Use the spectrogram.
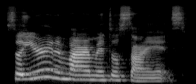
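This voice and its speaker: A woman's voice: mid-range voice, very animated, normal speed, pushed and bright. A woman hosting a casual interview, chatty and laughing often, who spoke Korean first as a child. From raised in a military family. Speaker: host.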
